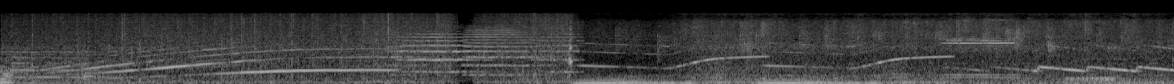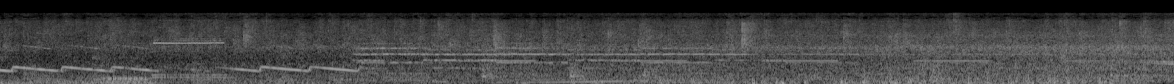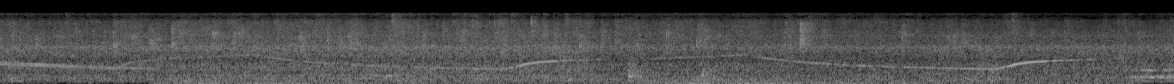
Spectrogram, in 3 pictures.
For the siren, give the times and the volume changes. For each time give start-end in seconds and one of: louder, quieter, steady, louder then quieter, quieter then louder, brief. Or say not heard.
0.0-35.1 quieter.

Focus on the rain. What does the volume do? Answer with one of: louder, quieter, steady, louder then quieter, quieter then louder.
louder.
